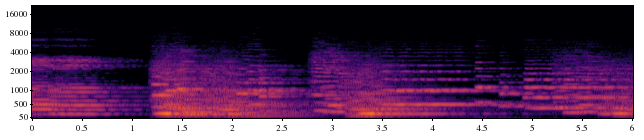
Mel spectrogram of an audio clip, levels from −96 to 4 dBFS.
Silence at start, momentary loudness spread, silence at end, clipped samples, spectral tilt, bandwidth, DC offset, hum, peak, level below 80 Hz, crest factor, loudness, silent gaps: 0 s; 13 LU; 0 s; under 0.1%; -8.5 dB/octave; 6.8 kHz; under 0.1%; none; -22 dBFS; -72 dBFS; 18 dB; -40 LUFS; none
